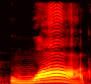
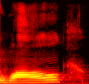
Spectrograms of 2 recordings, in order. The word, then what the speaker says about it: walk: Versus walk. We don't pronounce the L. We don't say walk.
